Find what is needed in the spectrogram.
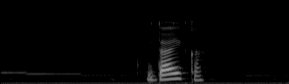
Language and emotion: Russian, neutral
